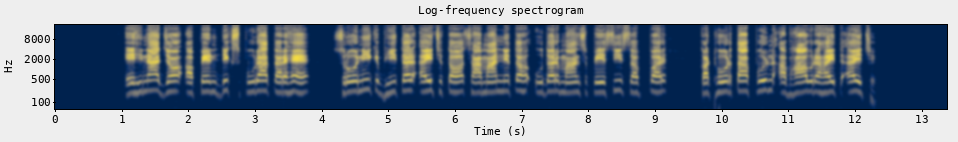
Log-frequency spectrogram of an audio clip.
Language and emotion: Maithili, neutral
